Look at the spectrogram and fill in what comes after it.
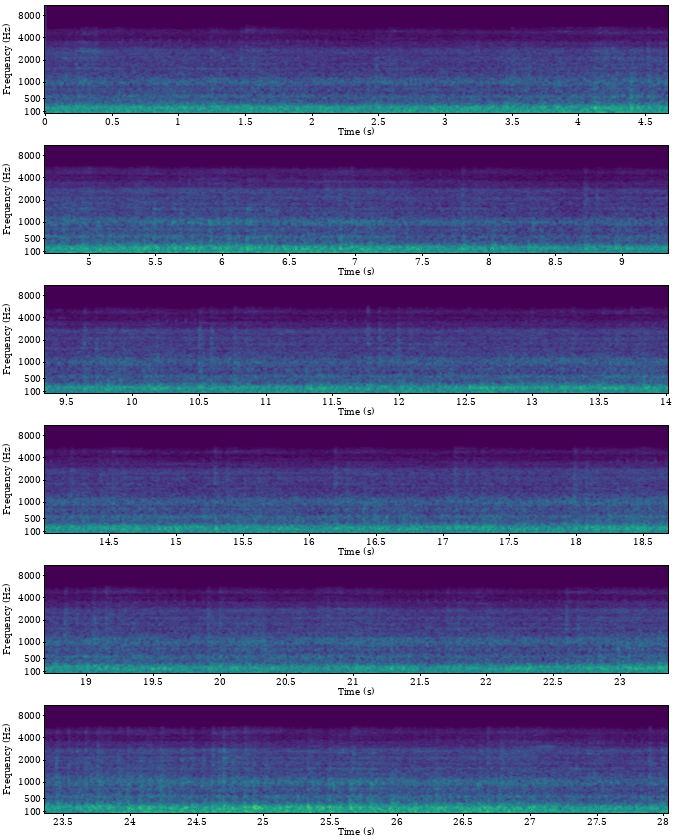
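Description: Double-stack intermodal freight train passing: a steady low rumble of the well cars' wheels rolling on the rails, rising a little near the end.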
